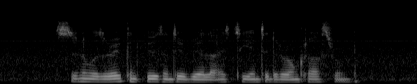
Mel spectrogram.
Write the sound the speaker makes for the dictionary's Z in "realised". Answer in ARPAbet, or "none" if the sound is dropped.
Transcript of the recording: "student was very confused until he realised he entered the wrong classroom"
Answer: Z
